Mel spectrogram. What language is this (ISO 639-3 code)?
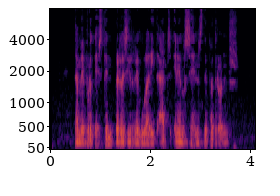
cat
